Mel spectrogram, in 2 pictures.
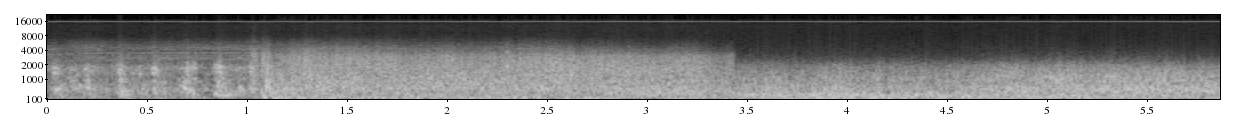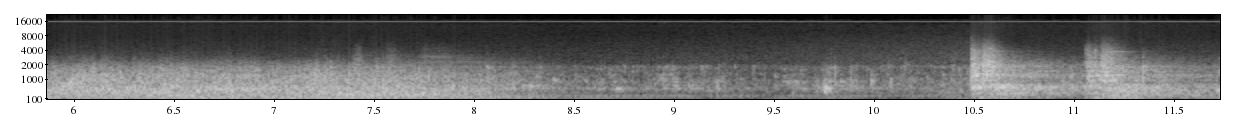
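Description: Cartoon submarine laser weapon fires in a long, loud, roaring blast that runs for about eight seconds, then fades into a lower rumble, followed by two sharp explosive bursts near the end.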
